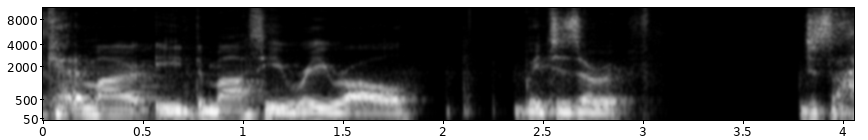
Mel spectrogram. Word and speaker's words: Damacy: That's how I was going to pronounce it, but I have heard it pronounced Damarkey. – I'm not really sure. I think it's Damacy.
